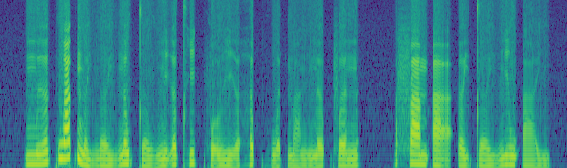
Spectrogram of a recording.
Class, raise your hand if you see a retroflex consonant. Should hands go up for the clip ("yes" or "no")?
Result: no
